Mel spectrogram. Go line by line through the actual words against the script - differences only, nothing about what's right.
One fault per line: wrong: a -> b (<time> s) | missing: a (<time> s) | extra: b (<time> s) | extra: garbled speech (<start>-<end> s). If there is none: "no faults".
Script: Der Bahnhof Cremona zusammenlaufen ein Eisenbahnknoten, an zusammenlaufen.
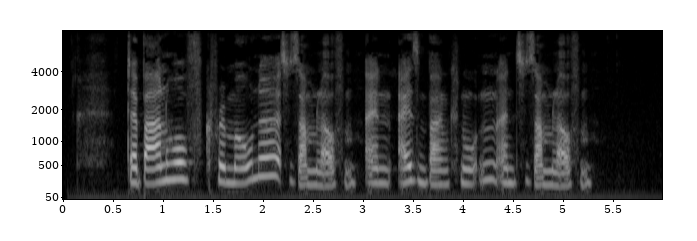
no faults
